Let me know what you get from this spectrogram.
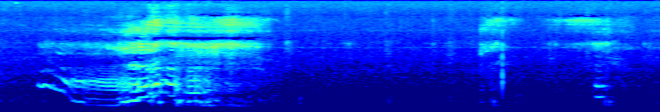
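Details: Lady, a pet Staffordshire Bull Terrier sitting on a knee, making funny noises at workmen she cannot see: one drawn-out whine that dips, then warbles and wavers for about two seconds, followed by near silence with faint small sounds.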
